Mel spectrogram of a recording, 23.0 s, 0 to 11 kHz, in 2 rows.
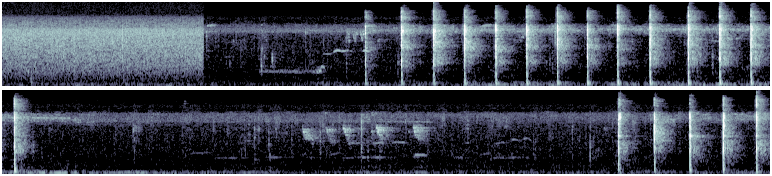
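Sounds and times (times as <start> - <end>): sharp chopping strikes: 5.4 - 12.0, 20.8 - 23.0.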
